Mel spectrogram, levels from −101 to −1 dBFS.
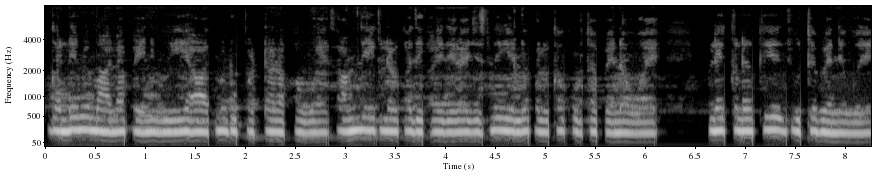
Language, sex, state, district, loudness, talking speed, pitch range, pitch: Hindi, female, Jharkhand, Jamtara, -34 LUFS, 240 wpm, 205-225 Hz, 210 Hz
